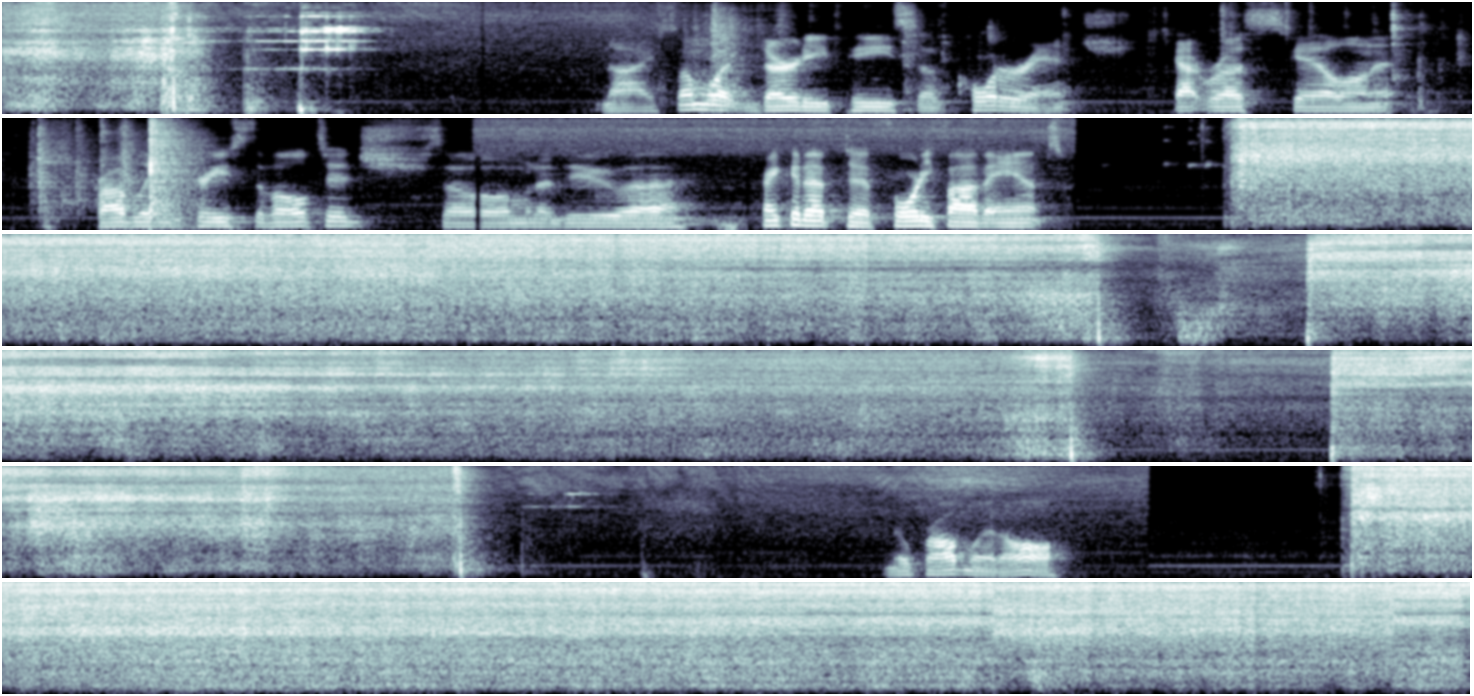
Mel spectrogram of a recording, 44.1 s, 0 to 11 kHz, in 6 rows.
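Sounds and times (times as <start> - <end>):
plasma cutter hissing: 0.0 - 3.7, 9.7 - 12.7, 13.5 - 35.2, 36.1 - 44.0.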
